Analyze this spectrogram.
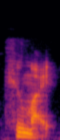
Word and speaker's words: Kumite: preview um I'm gonna I've heard it pronounced multiple ways I'm going to call it Kumite from now on a redible Kumite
